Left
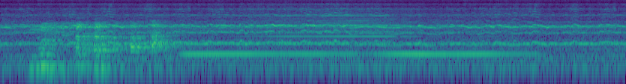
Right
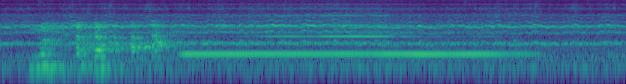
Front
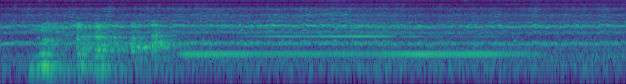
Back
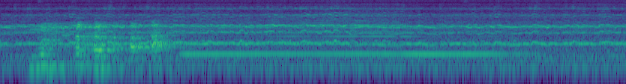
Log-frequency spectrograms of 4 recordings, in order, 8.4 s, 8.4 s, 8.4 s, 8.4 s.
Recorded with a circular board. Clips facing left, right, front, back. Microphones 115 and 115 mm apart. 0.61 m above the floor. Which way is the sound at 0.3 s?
150° left.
